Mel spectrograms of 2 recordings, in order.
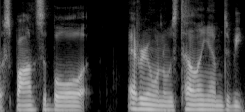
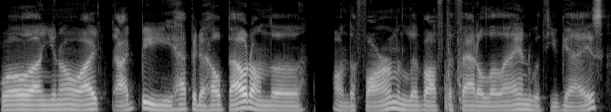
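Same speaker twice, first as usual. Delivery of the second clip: usual speaking voice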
